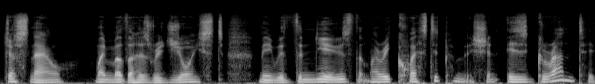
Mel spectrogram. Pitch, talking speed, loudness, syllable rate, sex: 115 Hz, 160 wpm, -20 LUFS, 4.4 syllables/s, male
